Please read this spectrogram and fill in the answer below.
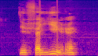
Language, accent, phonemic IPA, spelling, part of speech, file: French, Canada, /de.fa.ji.ʁɛ/, défailliraient, verb, LL-Q150 (fra)-défailliraient.wav
- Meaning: third-person plural conditional of défaillir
